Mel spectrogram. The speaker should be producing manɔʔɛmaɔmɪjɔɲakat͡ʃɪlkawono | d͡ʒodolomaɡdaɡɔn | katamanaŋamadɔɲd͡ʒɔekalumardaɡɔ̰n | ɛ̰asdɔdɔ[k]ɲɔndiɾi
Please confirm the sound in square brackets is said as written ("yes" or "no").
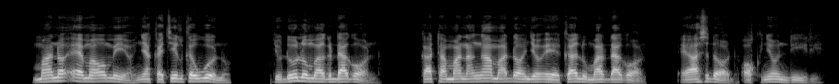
yes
